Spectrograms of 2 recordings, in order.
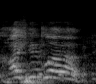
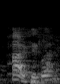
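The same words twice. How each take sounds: First: It is said loudly and forcefully. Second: It is said softly and gently.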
